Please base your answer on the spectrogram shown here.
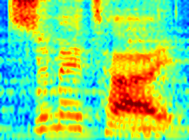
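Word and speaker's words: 冷たい: Samantha it means cold the Sioux Mora is one of the hardest for English speakers to pronounce it exists in English but not as an actual letter and tsumetai is only used to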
